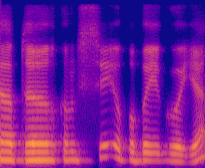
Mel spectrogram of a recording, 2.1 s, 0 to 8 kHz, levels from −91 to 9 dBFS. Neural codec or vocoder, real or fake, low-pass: codec, 24 kHz, 0.9 kbps, WavTokenizer, large speech release; fake; 7.2 kHz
